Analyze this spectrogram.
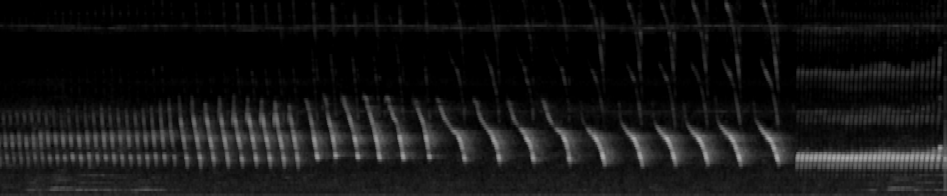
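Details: Canary training song for encouraging louder singing: an accelerating series of sharp descending whistled notes that slows into evenly spaced falling syllables, ending in a loud, dense, sustained trill.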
